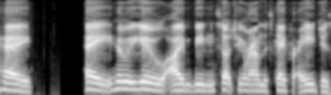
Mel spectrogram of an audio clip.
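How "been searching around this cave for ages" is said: ordinary talk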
